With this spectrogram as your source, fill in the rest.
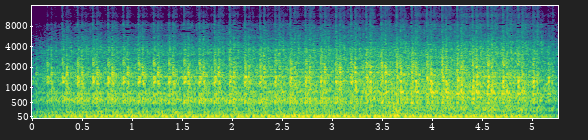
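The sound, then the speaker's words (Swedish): An engine runs steadily at idle with a rapid, even knocking pulse and a constant mechanical rumble, fairly loud, with no voices. “Det är väl ett, en motor som vi har ja, pratat lite grann om bara inte varit jättedjupt inne och pratat i idag, men som har varit med i det här avsnittet”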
